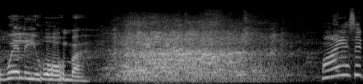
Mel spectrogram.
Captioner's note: audience laughs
